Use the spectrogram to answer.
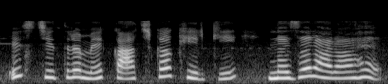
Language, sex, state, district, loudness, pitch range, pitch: Hindi, female, Assam, Kamrup Metropolitan, -14 LUFS, 285-335 Hz, 305 Hz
